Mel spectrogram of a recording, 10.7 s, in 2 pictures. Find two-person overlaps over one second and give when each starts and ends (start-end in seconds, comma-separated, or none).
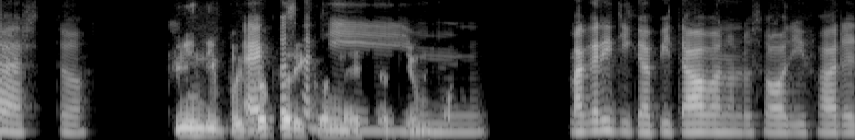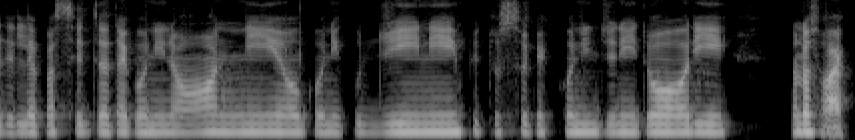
1.5-2.9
